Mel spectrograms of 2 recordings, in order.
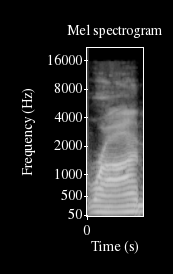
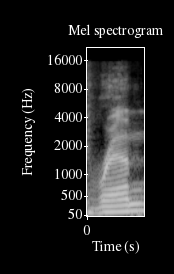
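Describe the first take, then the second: First: The vowel sounds like the one in 'time'. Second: The vowel sounds like the one in 'him'. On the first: The speaker calls it wrong. "It's not rhyme" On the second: The speaker calls it right. "It's pronounced Rim"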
